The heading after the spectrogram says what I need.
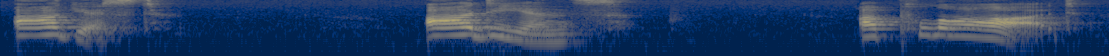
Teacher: we don't say ow and we don't say the British way we don't say Oh we say ah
